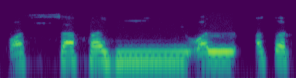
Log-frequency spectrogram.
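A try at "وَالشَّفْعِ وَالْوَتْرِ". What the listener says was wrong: ই টান হবে না, ওয়াশ-শাফিঈ ওয়াল ওয়াতর।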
